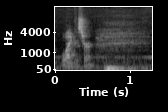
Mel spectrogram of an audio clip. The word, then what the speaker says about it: Lancaster: Sorry, Lancaster. It's pronounced Lancaster.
